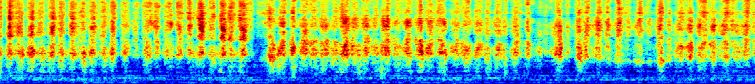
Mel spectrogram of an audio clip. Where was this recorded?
in a restroom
